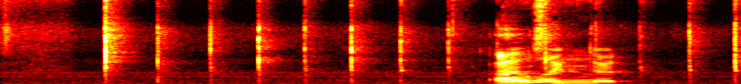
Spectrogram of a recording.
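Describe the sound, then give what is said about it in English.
Faint, half-hearted hand clapping, sharp thin claps in a steady quick rhythm, roughly four per second, with a brief voice sounding over them partway through. “I thought I was Bosnia clapping for a second. It sounded so pitiful.”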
